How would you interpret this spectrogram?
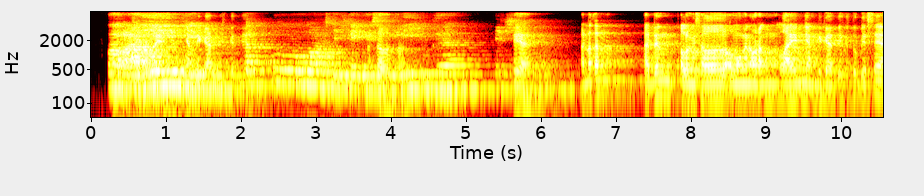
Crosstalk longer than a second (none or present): present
